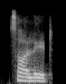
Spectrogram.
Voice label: "solid", Indian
